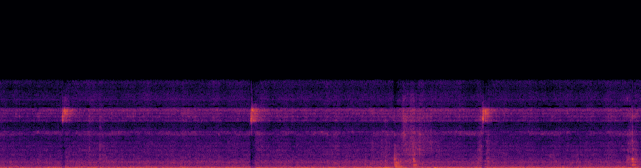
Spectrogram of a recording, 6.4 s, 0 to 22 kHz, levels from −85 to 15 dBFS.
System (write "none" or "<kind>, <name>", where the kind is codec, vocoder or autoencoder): codec, HILCodec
